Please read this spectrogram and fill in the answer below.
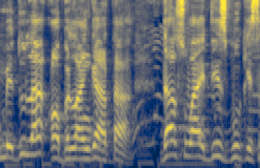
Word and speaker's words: medulla oblongata: is making me and I definitely wants to pronounce medulla obilangata and he said medulla oblongata that's why this book is available eat with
